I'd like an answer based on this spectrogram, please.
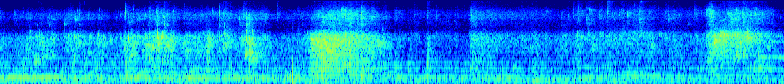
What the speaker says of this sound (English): I start with the white and rinse it. Then the colored fabrics and rinse them as well.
